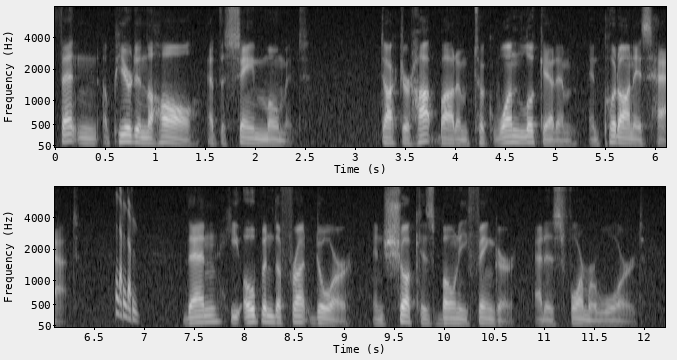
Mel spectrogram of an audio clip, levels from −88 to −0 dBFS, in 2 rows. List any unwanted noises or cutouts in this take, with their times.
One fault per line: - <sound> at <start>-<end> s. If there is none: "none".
- chirp at 6.7-7.0 s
